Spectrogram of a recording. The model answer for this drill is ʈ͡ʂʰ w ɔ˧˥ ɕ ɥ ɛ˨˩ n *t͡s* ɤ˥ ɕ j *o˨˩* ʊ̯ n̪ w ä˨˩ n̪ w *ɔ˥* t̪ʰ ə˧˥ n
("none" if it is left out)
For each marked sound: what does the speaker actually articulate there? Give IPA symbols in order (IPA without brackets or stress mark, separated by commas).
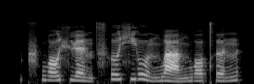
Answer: t͡sʰ, o˥˩, ɔ˧˥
